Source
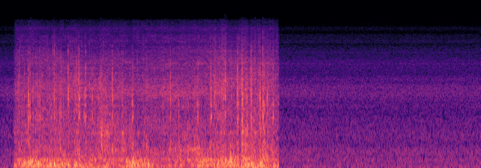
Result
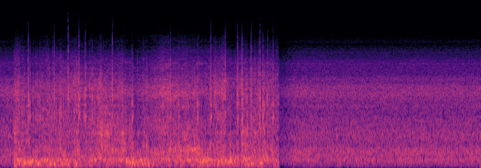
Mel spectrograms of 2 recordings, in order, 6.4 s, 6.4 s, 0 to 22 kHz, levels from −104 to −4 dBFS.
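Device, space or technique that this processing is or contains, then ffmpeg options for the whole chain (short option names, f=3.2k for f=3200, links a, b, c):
AM radio: -af "highpass=140,lowpass=3.3k,acompressor=threshold=-45dB:ratio=4,asoftclip=type=tanh:threshold=-36.5dB,volume=9.5dB"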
